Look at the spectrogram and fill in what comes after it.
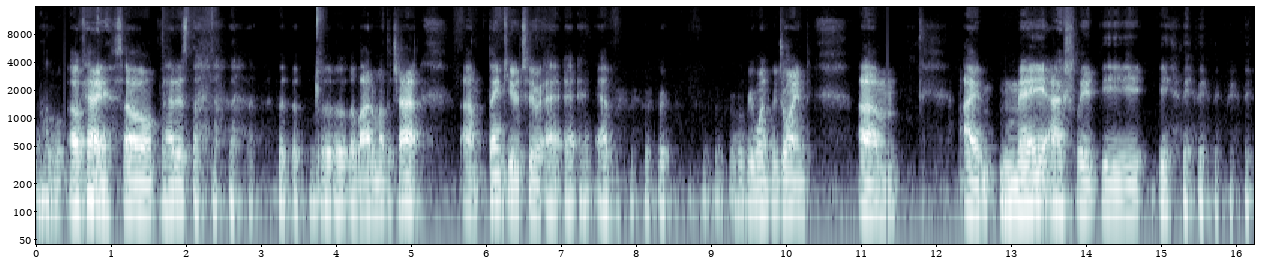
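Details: Stuttering beginning around age eight to nine in an adult man, a speech-language pathologist, with repetitions of sounds and words.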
